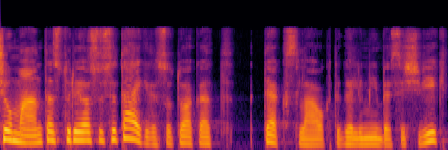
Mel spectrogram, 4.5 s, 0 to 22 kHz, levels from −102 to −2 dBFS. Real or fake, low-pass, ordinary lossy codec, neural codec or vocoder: real; 10.8 kHz; AAC, 48 kbps; none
